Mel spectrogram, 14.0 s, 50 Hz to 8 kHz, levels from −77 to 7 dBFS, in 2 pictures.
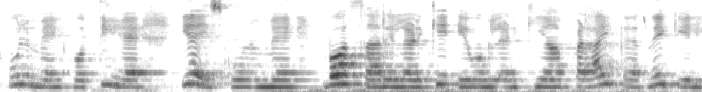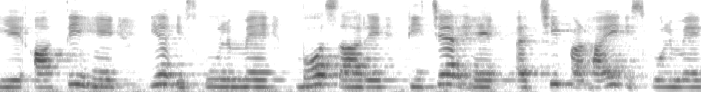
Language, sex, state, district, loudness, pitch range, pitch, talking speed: Hindi, female, Bihar, Saran, -30 LUFS, 225-300 Hz, 230 Hz, 135 wpm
